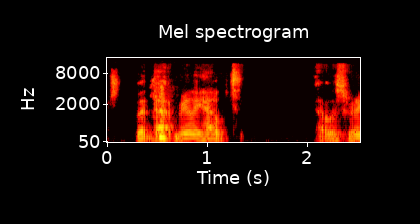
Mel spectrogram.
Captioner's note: chuckles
